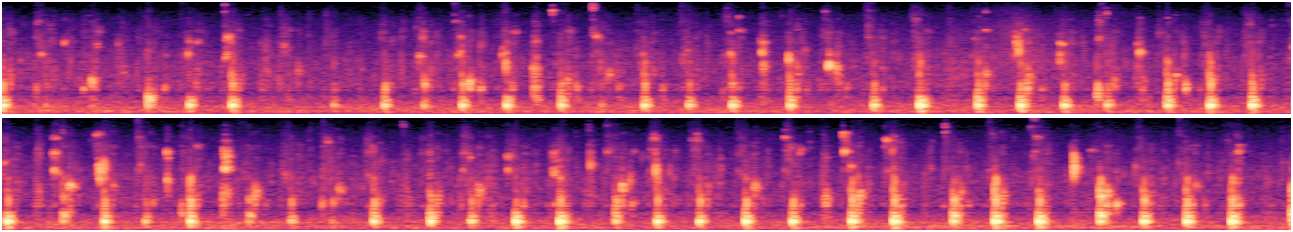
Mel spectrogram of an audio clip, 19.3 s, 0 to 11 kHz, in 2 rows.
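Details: Male Border Collie Haedeun laps up pollack soup on 19 August 2018, a fast steady train of wet slurping clicks, about three each second, continuing without pause in a quiet room.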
